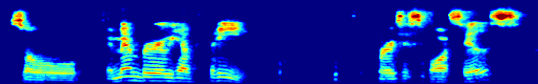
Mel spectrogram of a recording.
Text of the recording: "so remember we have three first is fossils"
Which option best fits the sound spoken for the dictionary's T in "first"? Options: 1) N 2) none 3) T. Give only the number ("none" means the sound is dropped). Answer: 2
